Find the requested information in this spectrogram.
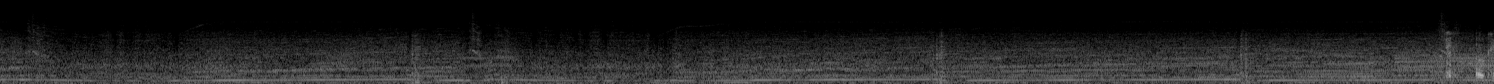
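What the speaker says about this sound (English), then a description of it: "I hear a roar of a Mustang behind" Ford Mustang race car engine in iRacing's IMSA Michelin Pilot Challenge, a steady droning roar with shifting pitch held throughout, loud and continuous with faint background race noise.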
